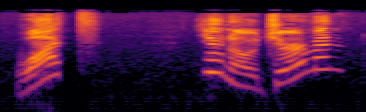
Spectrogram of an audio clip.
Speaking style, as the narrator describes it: I exclaimed

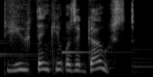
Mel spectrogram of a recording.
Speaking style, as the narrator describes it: His voice barely audible

